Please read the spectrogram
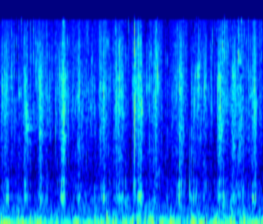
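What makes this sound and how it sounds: Long nails scratch the lower cheek areas of a pink plush fabric face mask fitted on a mannequin head. The result is a quiet, steady stream of soft, bright crinkling and scratchy rustles, with short bursts over a low, muffled rumble.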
